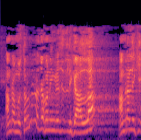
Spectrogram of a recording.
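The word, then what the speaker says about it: الله: ঠিকভাবে উচ্চারণ করলে আমরা বলবো আল্লাহ তারা বলে এলা সমস্যা নেই তবে সঠিক উচ্চারণ হলো আল্লাহ পরে যখন রেভারেল স্কটফিল্ড বুঝতে পারলেন যে তিনি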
